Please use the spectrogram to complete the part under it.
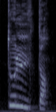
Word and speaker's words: tout le temps: A gente diz mais como tout le temps. Tout le temps. Te corta o E e fica tout le temps.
